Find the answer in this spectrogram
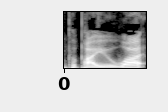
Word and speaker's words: Papaioannou: PR consultant and owner of Inc., Papaioannou.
